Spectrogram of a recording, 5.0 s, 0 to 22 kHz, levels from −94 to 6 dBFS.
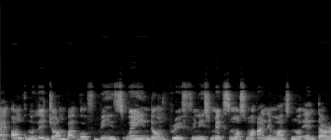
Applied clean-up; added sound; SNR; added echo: none; none; none; reverberation time 0.2 s.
